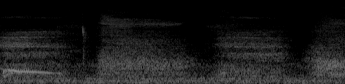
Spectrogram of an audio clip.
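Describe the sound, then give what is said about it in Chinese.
Breathing in and out repeatedly, a steady rhythm of soft airy breaths with brief pauses between them. “因此，为了要得到新的氧气，就要不停的。反复吸气吐气，吸气吐气哟，一起来。”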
